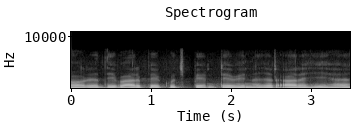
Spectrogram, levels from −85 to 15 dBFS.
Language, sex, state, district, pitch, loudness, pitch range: Hindi, male, Haryana, Jhajjar, 95 Hz, -16 LUFS, 90-95 Hz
